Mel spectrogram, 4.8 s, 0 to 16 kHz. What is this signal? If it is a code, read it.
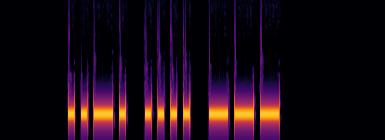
Morse code, heard as a keyed tone, about 15 wpm, 700 Hz. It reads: FHO
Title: USA Call Sign Postfixes - 3 Letters 15wpm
